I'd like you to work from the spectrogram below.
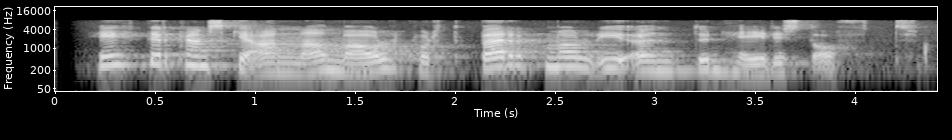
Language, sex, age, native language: Icelandic, female, 40-49, Icelandic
